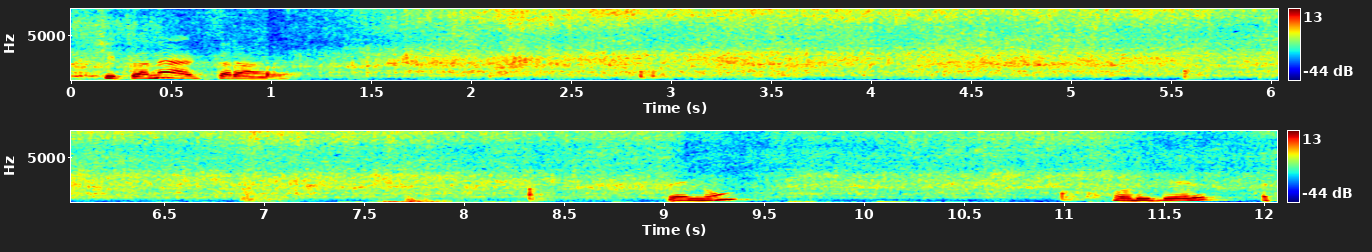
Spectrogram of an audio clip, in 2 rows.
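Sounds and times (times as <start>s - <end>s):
food sizzling in hot oil: 0.0s - 12.0s
wooden spatula tapping: 6.8s - 8.6s, 9.5s - 11.3s.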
